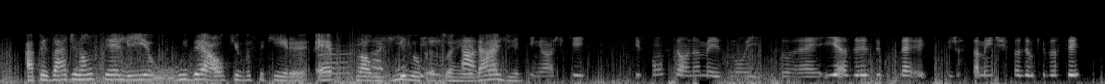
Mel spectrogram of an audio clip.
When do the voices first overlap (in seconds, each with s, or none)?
3.2 s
